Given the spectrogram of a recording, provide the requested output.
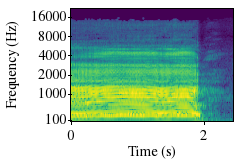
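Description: A cow gives a long, steady, low moo that drops away sharply at the end.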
